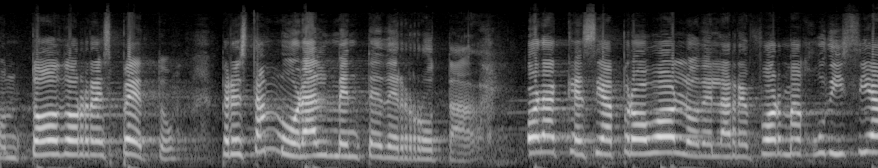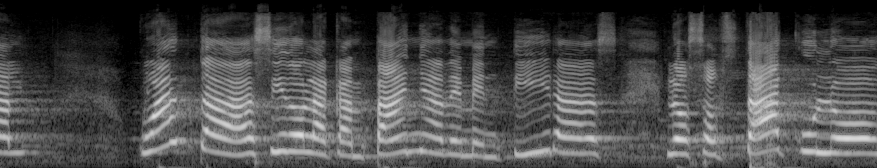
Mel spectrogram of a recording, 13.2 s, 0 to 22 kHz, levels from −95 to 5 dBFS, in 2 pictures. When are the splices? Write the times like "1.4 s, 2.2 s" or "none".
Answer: 4.0 s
